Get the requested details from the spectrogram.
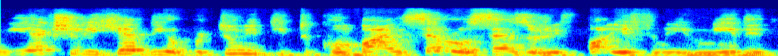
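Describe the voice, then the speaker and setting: A man with a high voice talks very fast in a non-native accent. His pitch rises and falls in an ordinary way. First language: not English. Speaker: startup founder. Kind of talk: pitch Q&A. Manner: halting, many fillers.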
